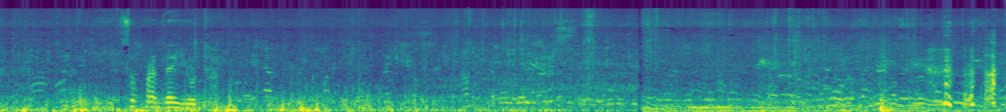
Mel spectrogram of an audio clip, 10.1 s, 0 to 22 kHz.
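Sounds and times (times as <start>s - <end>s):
wind buffeting microphone: 0.0s - 9.2s
faint crowd chatter: 0.0s - 10.0s.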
